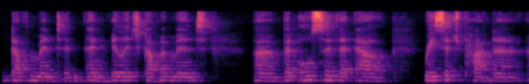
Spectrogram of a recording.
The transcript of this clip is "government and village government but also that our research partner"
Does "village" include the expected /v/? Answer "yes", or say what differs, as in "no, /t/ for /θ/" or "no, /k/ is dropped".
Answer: yes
